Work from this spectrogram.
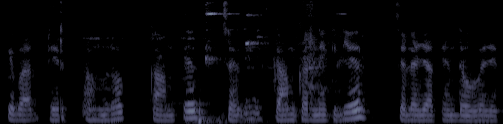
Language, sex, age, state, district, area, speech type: Hindi, male, 60+, Bihar, Madhepura, rural, spontaneous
